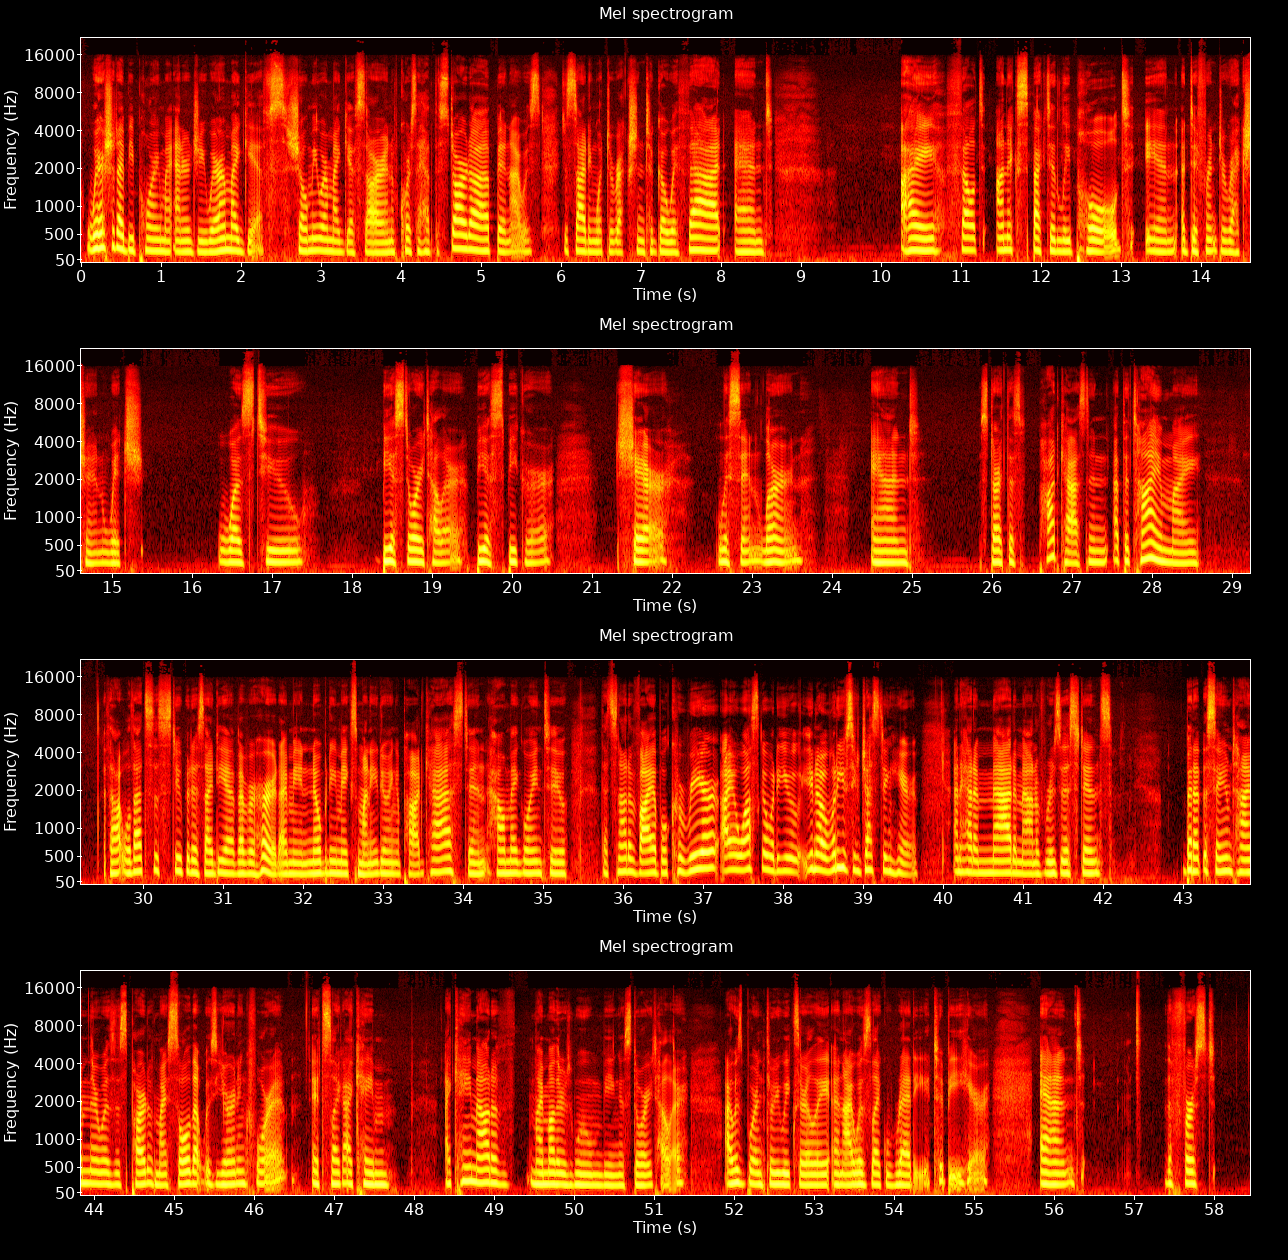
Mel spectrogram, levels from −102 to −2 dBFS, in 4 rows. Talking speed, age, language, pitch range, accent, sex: 165 wpm, 20-39, English, 190-215 Hz, American, female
